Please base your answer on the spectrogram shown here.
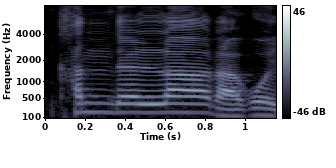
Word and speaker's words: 칸델라: 자, 색이고 그 다음에 단위는 CD, 칸델라라고 읽어요.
